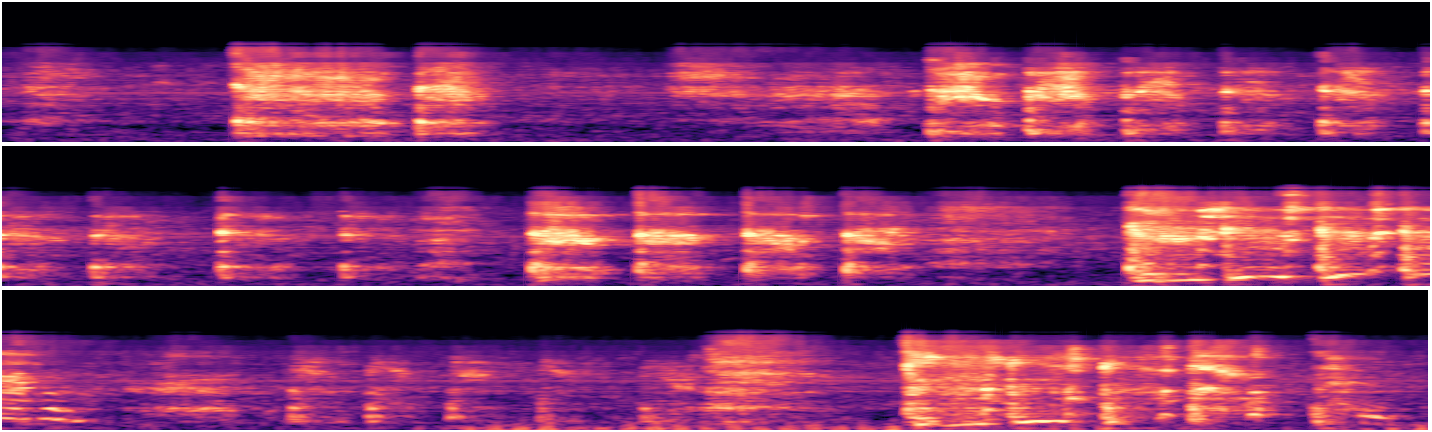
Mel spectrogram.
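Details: Long fit of rapid, harsh coughs in close runs with brief pauses from a person with a full, congested chest; productive chest-congestion coughing fit.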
